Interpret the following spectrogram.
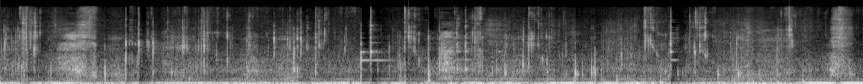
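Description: Close-miked eating sounds: chewing and wet mouth sounds on a soft, creamy dessert, with many small sharp clicks, over a steady low hum.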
